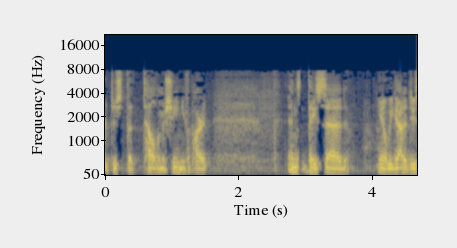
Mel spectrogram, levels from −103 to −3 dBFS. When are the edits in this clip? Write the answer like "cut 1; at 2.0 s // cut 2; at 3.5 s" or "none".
cut 1; at 1.2 s // cut 2; at 2.9 s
